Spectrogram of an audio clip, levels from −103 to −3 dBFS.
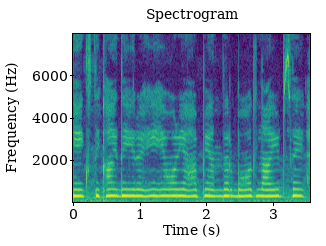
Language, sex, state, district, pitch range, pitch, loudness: Hindi, female, Himachal Pradesh, Shimla, 295-305 Hz, 300 Hz, -14 LUFS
